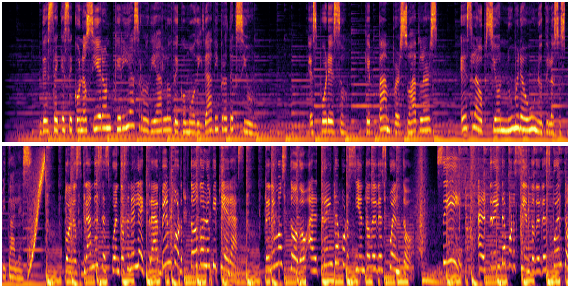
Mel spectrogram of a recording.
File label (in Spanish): Locucion Comercial Castellano Neutro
